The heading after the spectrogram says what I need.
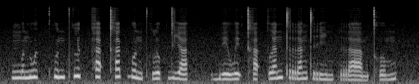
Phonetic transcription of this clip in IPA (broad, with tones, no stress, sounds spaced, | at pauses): ŋ o˦˥ n w ɯ˦˥ k̚ pʰ u˦˥ n pʰ l ɯ˥˩ k̚ h a˦˥ ʔ kʰ a˦˥ k̚ w o˨˩ n pʰ l o˦˥ k̚ d i˧ a̯ | b eː˩˦ w e˨˩ ʔ kʰ a˨˩ ʔ k l a˥˩ n t r a˥˩ ŋ t r iː˨˩ m p r aː˨˩ m kʰ o˦˥ m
